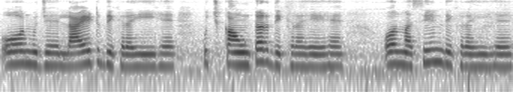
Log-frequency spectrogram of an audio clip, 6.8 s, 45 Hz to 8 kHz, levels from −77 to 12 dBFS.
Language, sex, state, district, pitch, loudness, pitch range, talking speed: Hindi, female, Madhya Pradesh, Dhar, 200 Hz, -19 LUFS, 190-220 Hz, 140 wpm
